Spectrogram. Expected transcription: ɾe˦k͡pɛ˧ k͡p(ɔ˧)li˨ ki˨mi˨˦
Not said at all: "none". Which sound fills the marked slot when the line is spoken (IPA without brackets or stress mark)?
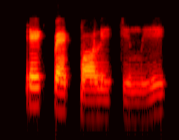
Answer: ɔ˨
